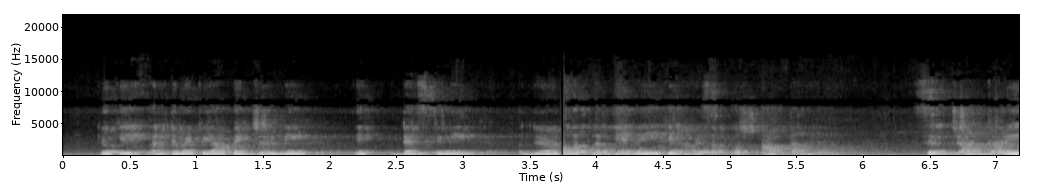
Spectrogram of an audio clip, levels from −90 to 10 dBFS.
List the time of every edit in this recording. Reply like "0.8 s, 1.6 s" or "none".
3.7 s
